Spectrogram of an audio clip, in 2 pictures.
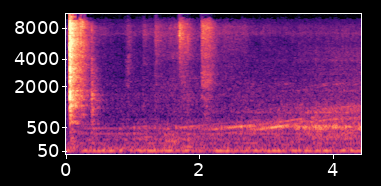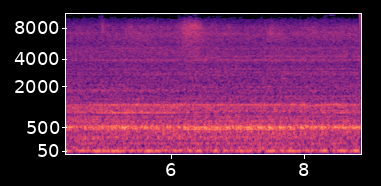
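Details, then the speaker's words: IBM PC XT 5160 smoke test: a clunk at switch-on, then only the power supply fan hums. The hard drive does not spin up and there is no POST beep. "Yeah, hard drive didn't spin up. I can just hear the power supply fan or >> The floppy just don't even didn't beep."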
